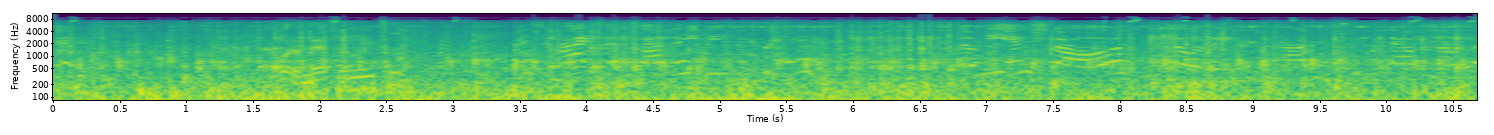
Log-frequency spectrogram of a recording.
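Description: A horse's hooves clip-clopping as a horse-drawn carriage rolls along, over a steady low rumble, with voices mixed in.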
